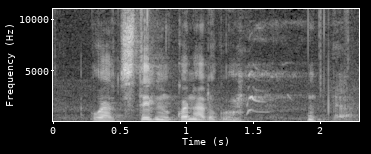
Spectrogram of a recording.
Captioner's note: laughs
